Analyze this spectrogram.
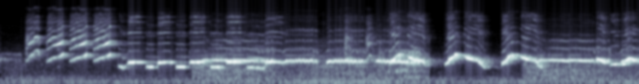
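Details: Female black laughingthrush used to rouse pet laughingthrushes into song: quick rising whistled notes at the start, then long level rolling churr interrupted by loud arching upslurred whistles near the end.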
